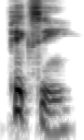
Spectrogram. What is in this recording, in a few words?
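"pixie", Australian English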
